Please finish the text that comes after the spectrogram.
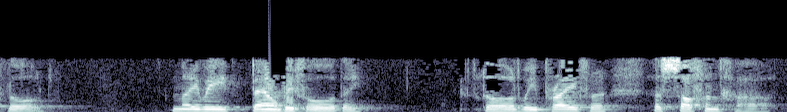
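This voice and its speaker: A man prays slowly and solemnly in old-fashioned language, his voice level and flat, phrases fading to a hush. The sound is narrow and phone-like, with a long hall reverb behind him. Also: medium pitch. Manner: solemn, archaic "thou" phrasing, pleading; voice falls away quietly at phrase ends. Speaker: minister leading prayer. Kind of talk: extempore congregational prayer.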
